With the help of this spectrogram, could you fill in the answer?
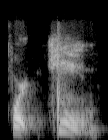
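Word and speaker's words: fourteen: So the way I clap 14 is the opposite from 40. It's 14, correct. 14. I can tell that doesn't sound right. Not 40, sorry, 40. stress on the first syllable. 14, stress on the second syllable.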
